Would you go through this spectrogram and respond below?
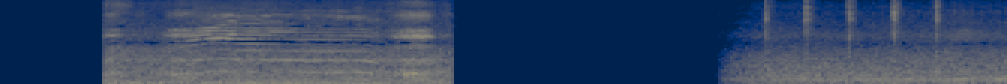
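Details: Cats relaxing on a calm, hot summer day, with a drawn-out, wavering meow over a low rumbling background, then a break of silence, followed by steady outdoor noise with faint ticking.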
